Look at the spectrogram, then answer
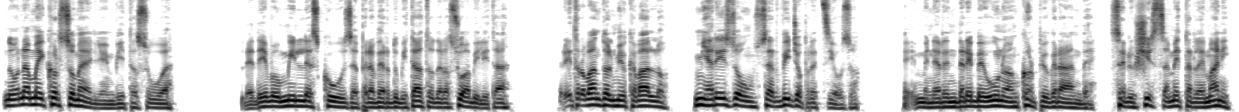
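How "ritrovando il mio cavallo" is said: plain reading voice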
